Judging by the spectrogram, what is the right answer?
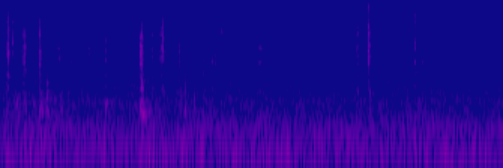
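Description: Faint, scattered clicks and taps of small parts being handled as a drop-away arrow rest and its mounting screw are fitted onto a bow, with slightly louder taps about two seconds in and near five seconds.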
